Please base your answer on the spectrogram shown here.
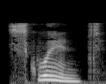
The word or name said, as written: squint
